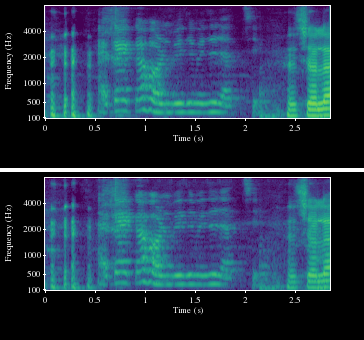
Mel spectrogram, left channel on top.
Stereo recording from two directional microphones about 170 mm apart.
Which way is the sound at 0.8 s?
25° left (ahead or behind).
